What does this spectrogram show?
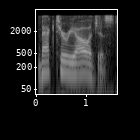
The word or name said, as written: bacteriologist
